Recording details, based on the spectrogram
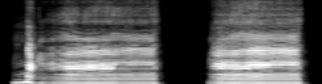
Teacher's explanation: the first tone, if you look in your textbook, is going to say a 5, 5, 5, 5 level way up here. Ma, ma. But I will tell you right away, Chinese people don't go way up to 5 when they're speaking Chinese.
